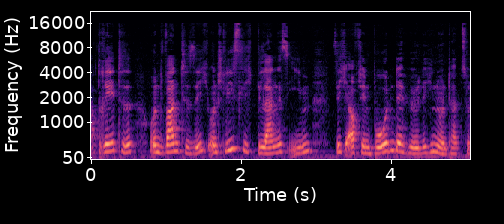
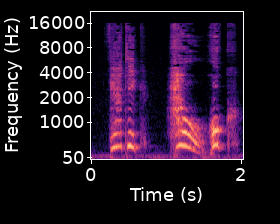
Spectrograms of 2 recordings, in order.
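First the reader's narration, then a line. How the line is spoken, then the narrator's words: Shouting. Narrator (German): schrie er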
